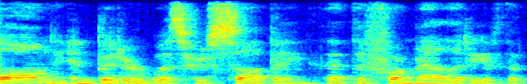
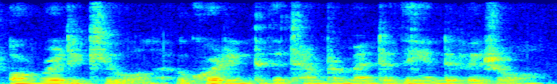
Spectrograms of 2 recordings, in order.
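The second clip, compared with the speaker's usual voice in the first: plain reading voice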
